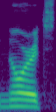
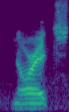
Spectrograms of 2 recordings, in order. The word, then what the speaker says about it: Norwich: of the wolves uh norwich did you see any of it and karen don't don't bother telling mark the the silent w no i don't know who doesn't norwich i don't i don't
